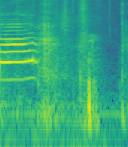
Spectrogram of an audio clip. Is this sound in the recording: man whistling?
no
